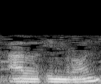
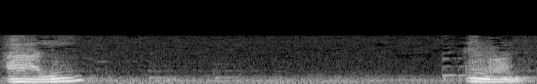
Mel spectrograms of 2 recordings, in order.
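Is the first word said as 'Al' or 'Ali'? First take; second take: Al; Ali. First: The first word is said as 'Al'. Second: The first word is said as 'Ali'. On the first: The speaker calls it wrong. "jangan baca Al Imran" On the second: The speaker calls it right. "tapi Ali Imran"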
